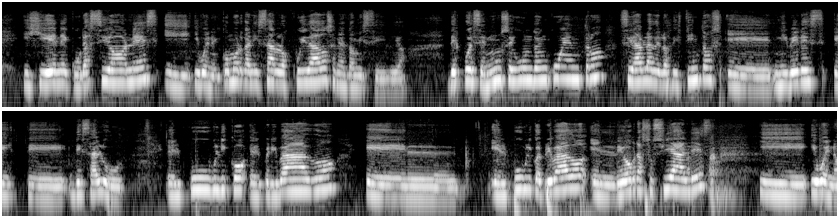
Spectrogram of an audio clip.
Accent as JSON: {"language": "Spanish", "region": "Buenos Aires", "country": "Argentina", "said": "Nosotros que somos de Caballito"}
